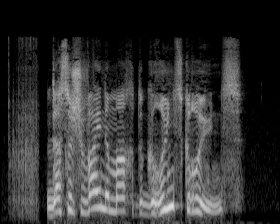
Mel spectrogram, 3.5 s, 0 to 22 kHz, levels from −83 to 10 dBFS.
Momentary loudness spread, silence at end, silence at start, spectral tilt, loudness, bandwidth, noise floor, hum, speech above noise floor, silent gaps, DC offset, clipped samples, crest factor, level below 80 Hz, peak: 10 LU; 0.5 s; 0.25 s; -2.5 dB/octave; -14 LUFS; 11.5 kHz; -37 dBFS; none; 23 dB; none; under 0.1%; under 0.1%; 14 dB; -60 dBFS; -2 dBFS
